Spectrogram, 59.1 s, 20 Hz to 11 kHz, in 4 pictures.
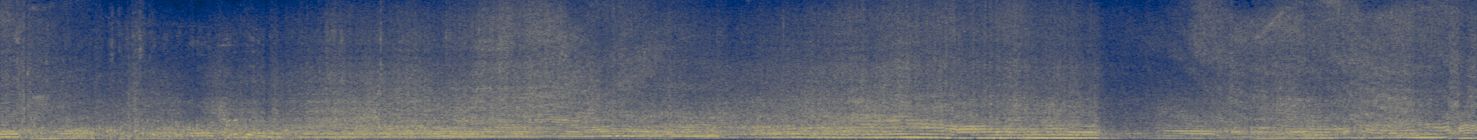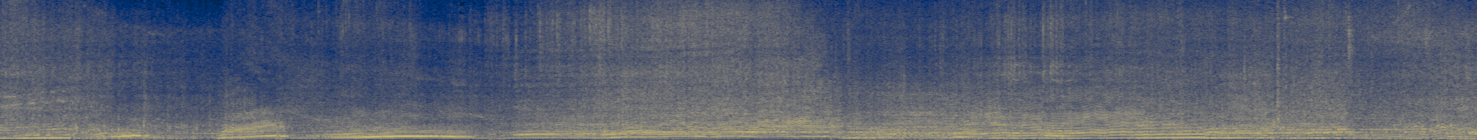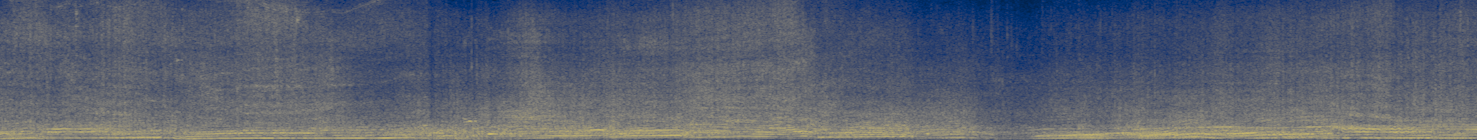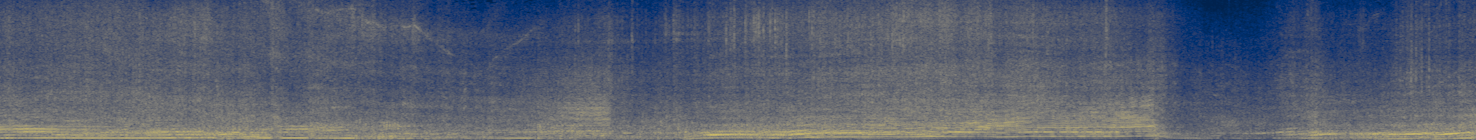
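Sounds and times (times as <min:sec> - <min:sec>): buggy engines revving: 0:00.0 - 0:59.0.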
